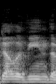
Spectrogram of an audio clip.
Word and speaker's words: Delevingne: Cara Delevingne, did I say that right? – Yes.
